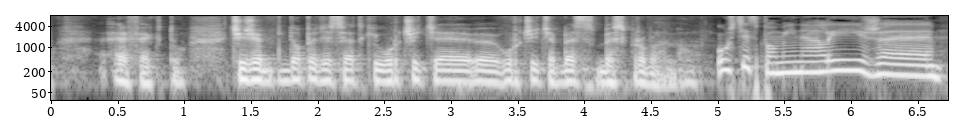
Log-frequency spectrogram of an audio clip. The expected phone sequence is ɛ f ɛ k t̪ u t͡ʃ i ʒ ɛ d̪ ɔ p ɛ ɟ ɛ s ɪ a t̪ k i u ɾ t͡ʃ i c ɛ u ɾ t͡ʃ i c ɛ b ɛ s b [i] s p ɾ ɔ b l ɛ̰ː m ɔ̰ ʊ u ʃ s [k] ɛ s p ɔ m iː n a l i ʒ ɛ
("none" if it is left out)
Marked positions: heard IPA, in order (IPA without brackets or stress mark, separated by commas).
ɛ, c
